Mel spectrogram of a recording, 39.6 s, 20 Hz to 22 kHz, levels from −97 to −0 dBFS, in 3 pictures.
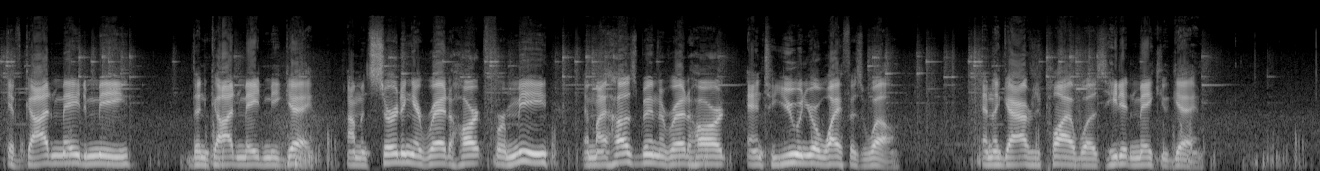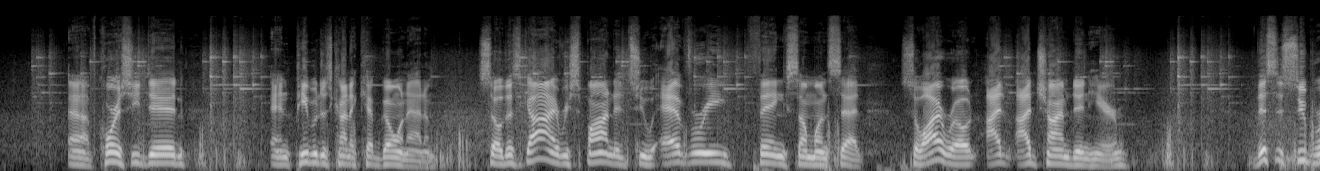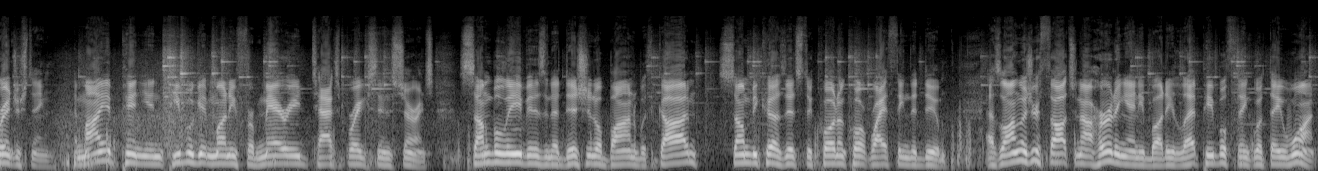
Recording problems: wind noise on the microphone; occasional gusts; 15 dB below the speech

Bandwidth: 15.5 kHz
